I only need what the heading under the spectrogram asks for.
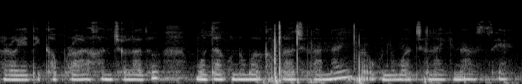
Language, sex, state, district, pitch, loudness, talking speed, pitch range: Nagamese, female, Nagaland, Dimapur, 230 Hz, -20 LUFS, 160 wpm, 225-240 Hz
